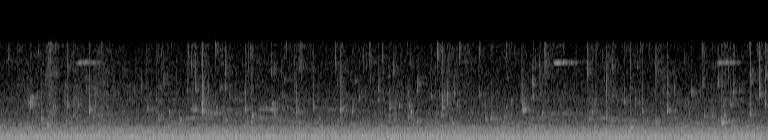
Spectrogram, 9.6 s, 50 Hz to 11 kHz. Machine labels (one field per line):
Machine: pump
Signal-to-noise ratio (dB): 6 dB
